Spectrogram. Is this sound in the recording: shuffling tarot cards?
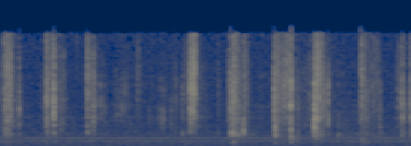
yes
